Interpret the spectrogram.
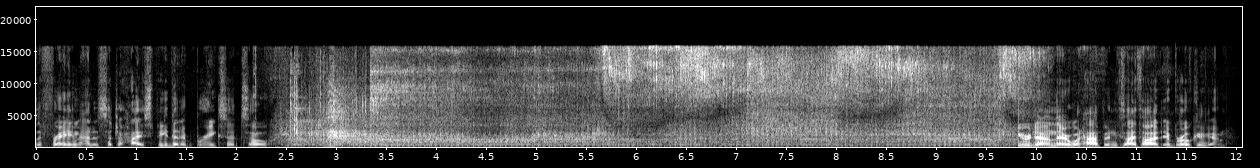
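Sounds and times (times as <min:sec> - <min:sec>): small gasoline engine running: 0:02.3 - 0:10.2.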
